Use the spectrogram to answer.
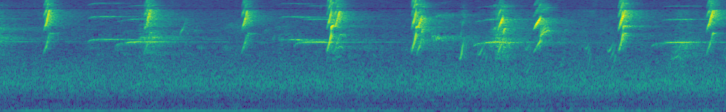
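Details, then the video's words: Common myna chicks, chubby babies being fed by adults, give harsh, scratchy chirps in irregular bursts, roughly one or two a second, over a steady background hiss. "Indian Miner Birds Feeding their babies | Chubby baby birds chirping"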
